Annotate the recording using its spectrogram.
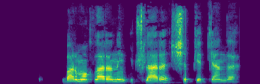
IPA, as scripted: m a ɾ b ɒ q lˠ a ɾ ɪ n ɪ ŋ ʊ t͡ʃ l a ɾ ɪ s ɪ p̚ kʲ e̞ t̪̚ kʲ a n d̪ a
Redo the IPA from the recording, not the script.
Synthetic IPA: b a ɾ m ɒ q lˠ a ɾ ɪ n ɪ ŋ ʊ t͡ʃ l a ɾ ɪ ʃ ɪ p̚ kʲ e̞ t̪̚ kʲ a n d̪ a

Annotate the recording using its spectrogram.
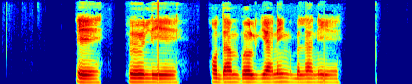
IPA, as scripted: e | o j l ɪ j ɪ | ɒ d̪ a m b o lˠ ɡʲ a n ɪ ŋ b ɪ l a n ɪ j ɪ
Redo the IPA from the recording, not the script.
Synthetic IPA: e | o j l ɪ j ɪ | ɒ d̪ a m b o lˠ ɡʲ a n ɪ ŋ b ɪ l a n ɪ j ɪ

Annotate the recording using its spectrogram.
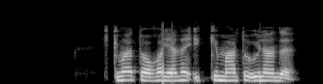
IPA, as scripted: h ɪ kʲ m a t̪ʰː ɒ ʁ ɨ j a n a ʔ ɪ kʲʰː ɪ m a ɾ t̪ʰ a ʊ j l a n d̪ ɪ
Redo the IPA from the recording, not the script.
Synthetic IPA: h ɪ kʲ m a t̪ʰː ɒ ʁ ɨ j a n a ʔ ɪ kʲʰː ɪ m a ɾ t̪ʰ a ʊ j l a n d̪ ɪ

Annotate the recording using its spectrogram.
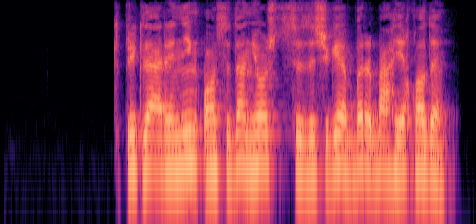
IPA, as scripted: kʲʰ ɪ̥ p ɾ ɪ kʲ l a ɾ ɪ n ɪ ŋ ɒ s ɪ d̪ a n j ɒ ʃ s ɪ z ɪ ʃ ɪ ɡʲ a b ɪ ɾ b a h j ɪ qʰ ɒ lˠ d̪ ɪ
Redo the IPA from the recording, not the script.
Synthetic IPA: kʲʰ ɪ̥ p ɾ ɪ kʲ l a ɾ ɪ n ɪ ŋ ɒ s ɪ d̪ a n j ɒ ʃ s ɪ z ɪ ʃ ɪ ɡʲ a b ɪ ɾ b a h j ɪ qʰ ɒ lˠ d̪ ɪ

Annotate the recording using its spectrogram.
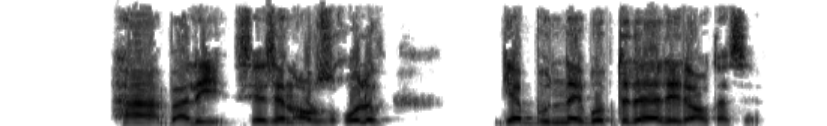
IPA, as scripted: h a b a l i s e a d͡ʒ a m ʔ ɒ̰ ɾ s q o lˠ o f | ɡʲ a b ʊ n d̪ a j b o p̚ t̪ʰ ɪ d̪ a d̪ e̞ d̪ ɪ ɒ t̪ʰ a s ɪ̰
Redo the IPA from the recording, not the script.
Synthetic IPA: h a b a l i s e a d͡ʒ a n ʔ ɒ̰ ɾ z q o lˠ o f | ɡʲ a b ʊ n d̪ a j b o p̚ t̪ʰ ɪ d̪ a d̪ e̞ d̪ ɪ ɒ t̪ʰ a s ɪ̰

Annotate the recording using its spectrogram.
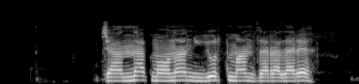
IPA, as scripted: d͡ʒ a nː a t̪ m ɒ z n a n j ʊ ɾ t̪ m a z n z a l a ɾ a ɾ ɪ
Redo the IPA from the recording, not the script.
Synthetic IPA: d͡ʒ a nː a t̪ m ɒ n a n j ʊ ɾ t̪ m a n z a ɾ a l a ɾ ɪ

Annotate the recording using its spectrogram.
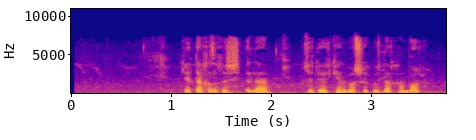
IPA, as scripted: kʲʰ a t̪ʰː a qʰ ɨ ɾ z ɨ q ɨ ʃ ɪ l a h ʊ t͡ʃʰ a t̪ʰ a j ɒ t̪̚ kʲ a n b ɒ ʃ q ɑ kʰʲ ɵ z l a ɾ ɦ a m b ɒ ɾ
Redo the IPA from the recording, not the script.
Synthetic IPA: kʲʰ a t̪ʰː a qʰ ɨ z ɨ q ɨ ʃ ɪ l a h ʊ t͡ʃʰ a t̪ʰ a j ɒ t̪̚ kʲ a n b ɒ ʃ q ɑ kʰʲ ɵ z l a ɾ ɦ a m b ɒ ɾ

